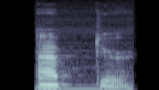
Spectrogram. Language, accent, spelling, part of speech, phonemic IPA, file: English, US, apter, adjective, /ˈæptɚ/, En-us-apter.ogg
- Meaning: comparative form of apt: more apt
